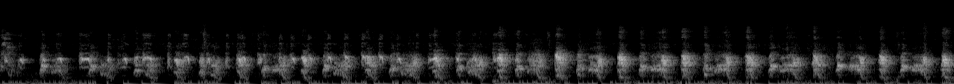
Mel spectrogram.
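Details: Chukar partridge calling in a steady, rapid series of harsh clucking 'chuck' notes, about one and a half per second, run together into a continuous chattering rhythm.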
